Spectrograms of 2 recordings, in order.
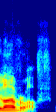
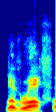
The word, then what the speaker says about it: Lavrov: Especially Lavrov, who would see him, Lavrov, I should say, I keep saying his name wrong.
